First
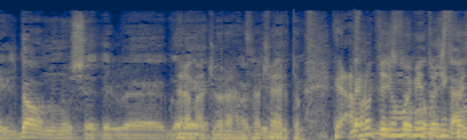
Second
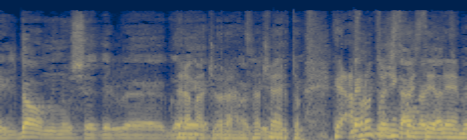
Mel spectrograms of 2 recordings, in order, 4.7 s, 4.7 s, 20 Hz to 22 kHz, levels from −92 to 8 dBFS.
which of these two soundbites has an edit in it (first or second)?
second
